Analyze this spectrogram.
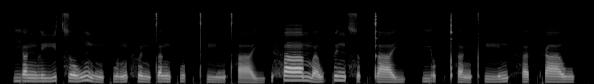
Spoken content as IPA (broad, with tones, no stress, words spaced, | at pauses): jɐ˨ŋliː˨˥t͡so˨˥w ŋɪ˨˩ŋkʷɐ˨˥ŋ fɵ˨˩nt̪ɐ˨ŋkʷɐ˨p̚ t̪ʰiː˨˩ŋt̪ʰaː˨˩j | faː˥mɐ˨˥wpɪ˥ŋ sʊ˨˥k̚t̪aː˨j | jʊ˧k̚pʰɐ˨˩ŋpʰiː˨˥n hɐ˨˥t̚kaː˧w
